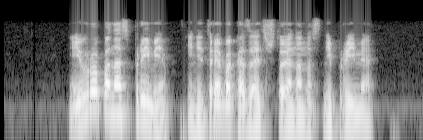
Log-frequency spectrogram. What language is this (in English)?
Belarusian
